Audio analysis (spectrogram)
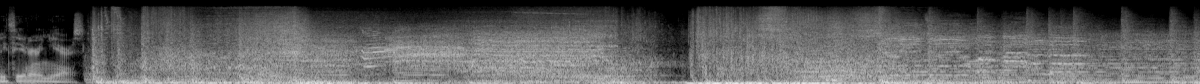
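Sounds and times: film music: 0.9s - 12.0s.

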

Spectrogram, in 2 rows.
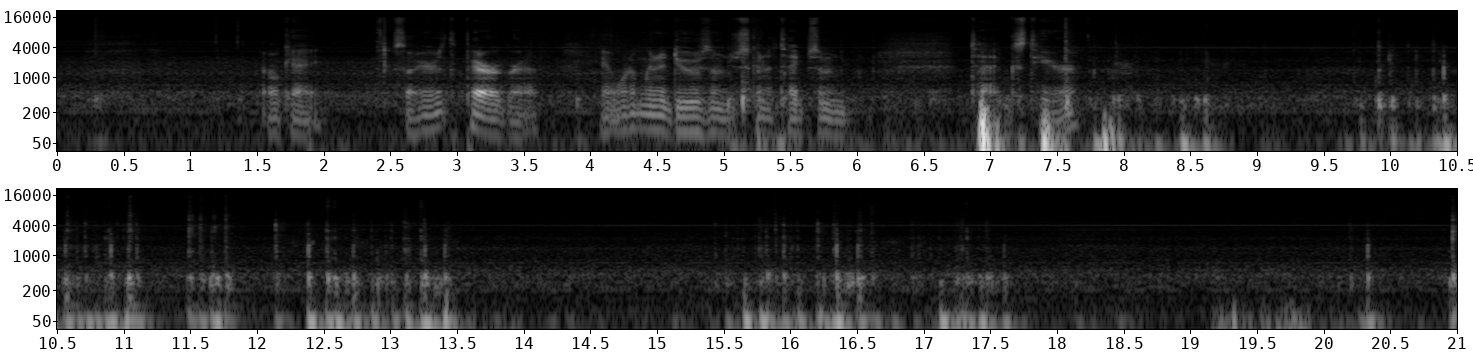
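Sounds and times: computer keyboard typing: 7.5s - 8.7s, 9.7s - 13.5s, 15.4s - 17.7s, 20.2s - 21.0s.

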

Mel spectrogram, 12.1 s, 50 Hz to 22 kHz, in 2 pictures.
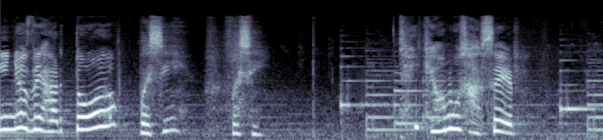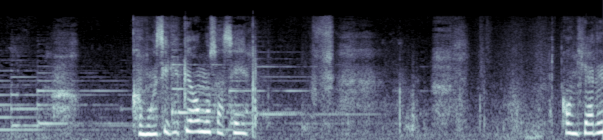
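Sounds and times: woman gasping and sniffling: 9.2s - 10.9s.

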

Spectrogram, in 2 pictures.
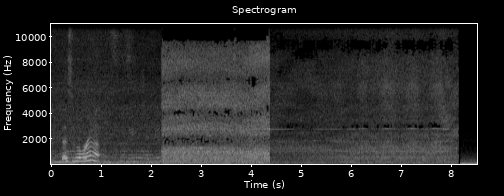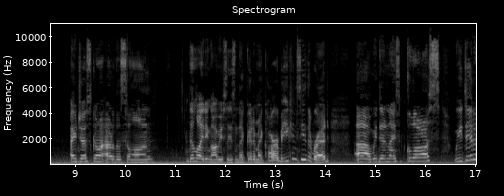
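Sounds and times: hair dryer blowing: 2.2s - 8.2s
low steady hum: 8.2s - 17.0s.

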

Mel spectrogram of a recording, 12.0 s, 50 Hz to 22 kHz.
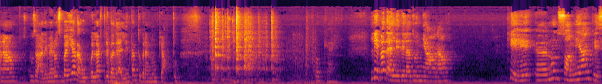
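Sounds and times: plates clinking: 4.2s - 5.7s.

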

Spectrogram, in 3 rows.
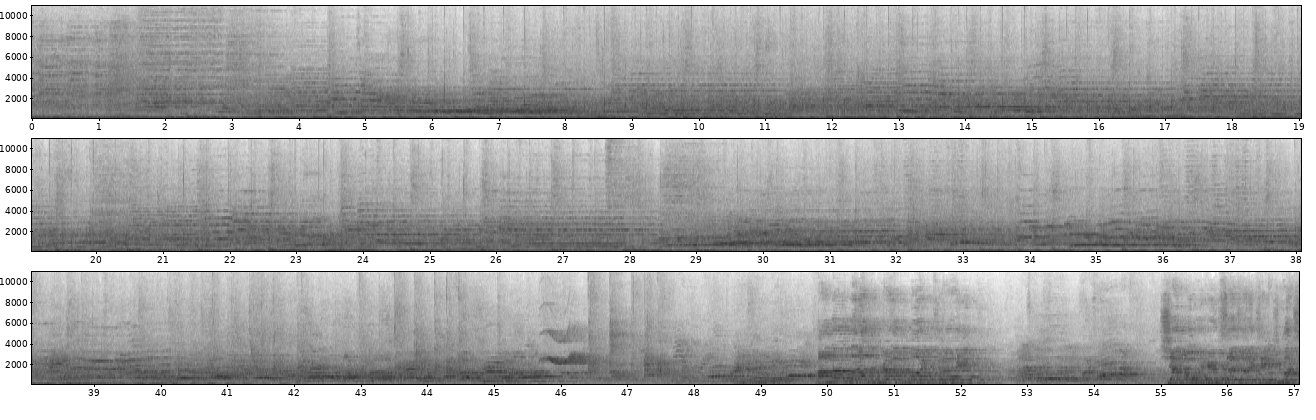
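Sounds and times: entrance music with steady beat: 0.0s - 42.1s
crowd cheering: 1.0s - 57.0s.

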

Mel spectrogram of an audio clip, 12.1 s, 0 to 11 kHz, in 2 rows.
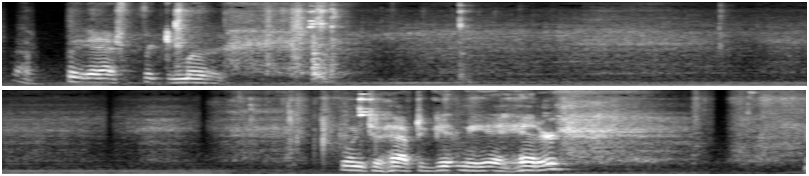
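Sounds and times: small engine running steadily: 0.0s - 8.2s.

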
